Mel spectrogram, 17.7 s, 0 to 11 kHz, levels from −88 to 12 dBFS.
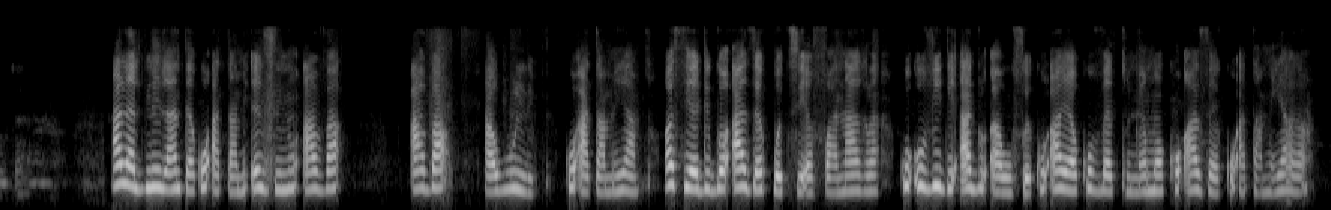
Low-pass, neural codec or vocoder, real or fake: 7.2 kHz; codec, 16 kHz, 6 kbps, DAC; fake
